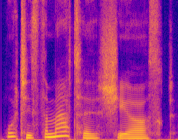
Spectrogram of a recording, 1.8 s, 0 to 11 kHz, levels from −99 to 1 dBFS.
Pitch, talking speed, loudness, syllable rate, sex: 215 Hz, 200 wpm, -15 LUFS, 4.8 syllables/s, female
